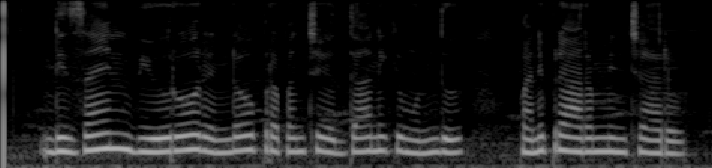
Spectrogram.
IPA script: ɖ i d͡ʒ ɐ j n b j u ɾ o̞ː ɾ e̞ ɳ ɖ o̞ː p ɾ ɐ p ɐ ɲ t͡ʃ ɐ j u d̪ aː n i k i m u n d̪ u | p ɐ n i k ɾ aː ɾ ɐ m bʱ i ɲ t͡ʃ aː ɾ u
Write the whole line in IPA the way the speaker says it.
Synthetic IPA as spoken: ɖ i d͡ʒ ɐ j n b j uː ɾ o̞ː ɾ e̞ ɳ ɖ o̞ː p ɾ ɐ p ɐ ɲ t͡ʃ ɐ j u d̪ː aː n i k i m u n d̪ u | p ɐ n i p ɾ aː ɾ ɐ m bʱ i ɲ t͡ʃ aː ɾ u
